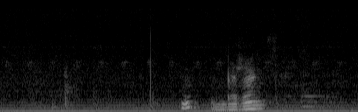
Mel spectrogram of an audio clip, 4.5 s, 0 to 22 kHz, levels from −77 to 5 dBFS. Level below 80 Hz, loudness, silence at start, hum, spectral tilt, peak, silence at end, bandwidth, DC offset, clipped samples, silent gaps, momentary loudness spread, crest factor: -50 dBFS; -43 LUFS; 0 s; none; -6.5 dB/octave; -20 dBFS; 0 s; 16 kHz; under 0.1%; under 0.1%; none; 15 LU; 22 dB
